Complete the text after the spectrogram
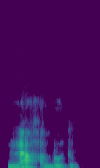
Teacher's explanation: اگر ہم پڑھیں گے نعبدو تو یہ بھی غلط ہے، یا نعبدو تو یہ بھی غلط ہے. یعنی حمزہ کی آواز نہ نکالی جائے بلکہ آئین کی آواز گلے میں سے کوشش کر کے نعبدو پریکٹس کریں گے تو انشاءاللہ یہ ہو جائے گا.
